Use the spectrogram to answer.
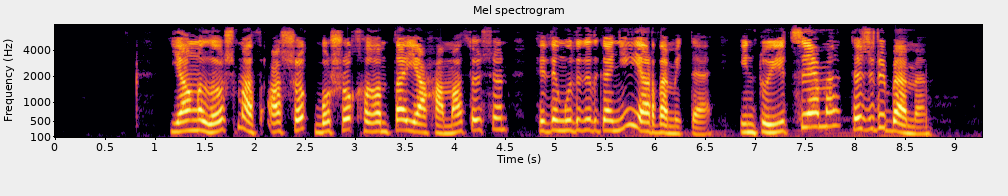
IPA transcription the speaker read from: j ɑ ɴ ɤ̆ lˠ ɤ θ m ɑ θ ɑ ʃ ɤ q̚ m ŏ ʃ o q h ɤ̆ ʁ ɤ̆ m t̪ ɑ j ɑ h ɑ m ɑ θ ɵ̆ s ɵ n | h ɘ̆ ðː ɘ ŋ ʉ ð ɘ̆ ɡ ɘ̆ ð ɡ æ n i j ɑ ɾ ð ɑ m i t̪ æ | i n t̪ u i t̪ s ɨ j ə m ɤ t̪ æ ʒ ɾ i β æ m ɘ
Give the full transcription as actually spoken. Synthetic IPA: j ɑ ɴ ɤ̆ lˠ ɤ ʃ m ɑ θ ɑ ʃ ɤ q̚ b ŏ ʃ o q h ɤ̆ ʁ ɤ̆ m t̪ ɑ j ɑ h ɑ m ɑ θ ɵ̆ s ɵ n | h ɘ̆ ðː ɘ ŋ ʉ ð ɘ̆ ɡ ɘ̆ ð ɡ æ n i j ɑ ɾ ð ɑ m i t̪ æ | i n t̪ u i t̪ s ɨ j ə m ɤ t̪ æ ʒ ɾ i β æ m ɘ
